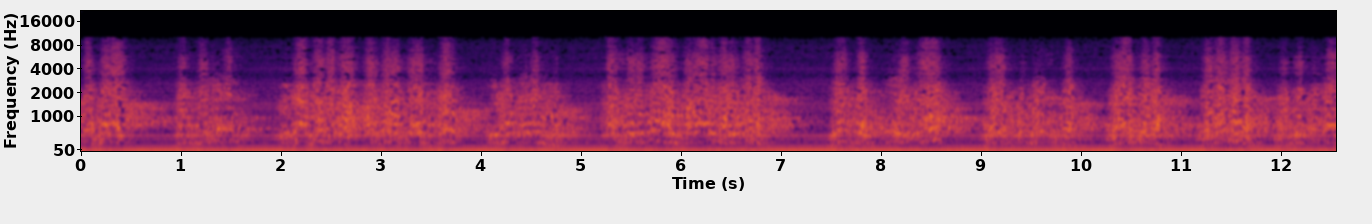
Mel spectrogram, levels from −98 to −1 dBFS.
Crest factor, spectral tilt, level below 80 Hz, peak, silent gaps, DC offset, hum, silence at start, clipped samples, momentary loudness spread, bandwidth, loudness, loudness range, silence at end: 18 dB; -3.5 dB/octave; -46 dBFS; -20 dBFS; none; under 0.1%; none; 0 s; under 0.1%; 7 LU; 10 kHz; -36 LUFS; 1 LU; 0 s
